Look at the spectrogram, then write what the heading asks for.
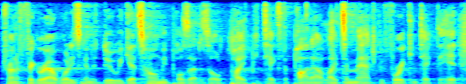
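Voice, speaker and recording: A man's voice: a bass voice, fairly even intonation, fast, a little mellow. A man reading scripted stage directions aloud at a live table read. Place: festival stage in a large hall. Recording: hall reverb with faint noise, live stage.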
